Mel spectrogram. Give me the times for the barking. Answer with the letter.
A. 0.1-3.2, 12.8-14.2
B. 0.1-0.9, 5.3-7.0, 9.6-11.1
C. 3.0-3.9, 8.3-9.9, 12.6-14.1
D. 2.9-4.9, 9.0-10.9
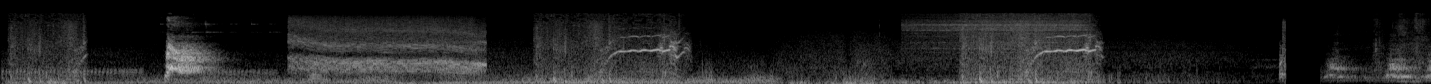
A.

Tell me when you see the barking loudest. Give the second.
2 s.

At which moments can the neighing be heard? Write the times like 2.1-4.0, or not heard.
0.1-0.9, 5.3-7.0, 9.6-11.1.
